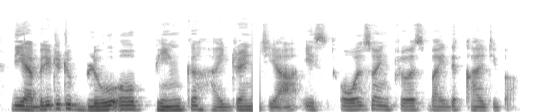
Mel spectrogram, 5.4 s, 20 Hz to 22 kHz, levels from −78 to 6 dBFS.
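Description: From the start, sample clock jitter adds a fine roughness to the speech, at roughly 50 dB below it, fitting timing wander of under a microsecond. Unlike steady background hiss, it swells on loud, bright sounds and vanishes in the pauses.

At 2.52 s, right after "blue or pink a", an 80 ms gap is followed by audio with nothing above 8.9 kHz, a level about 5 dB lower and a new noise floor roughly 50 dB down. The likely cause is an input switched to a poorer device. The gap, the level step and the fresh noise together set it apart from a simple filter change, and the narrower sound lasts to the end.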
